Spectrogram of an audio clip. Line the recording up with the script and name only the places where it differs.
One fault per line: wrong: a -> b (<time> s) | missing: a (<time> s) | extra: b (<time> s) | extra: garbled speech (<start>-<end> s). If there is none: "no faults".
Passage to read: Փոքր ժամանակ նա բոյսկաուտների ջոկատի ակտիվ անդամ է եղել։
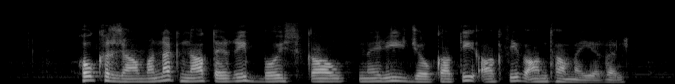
extra: տեղի (2.2 s)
